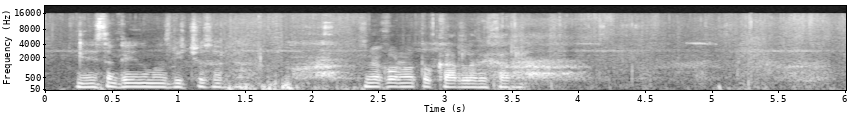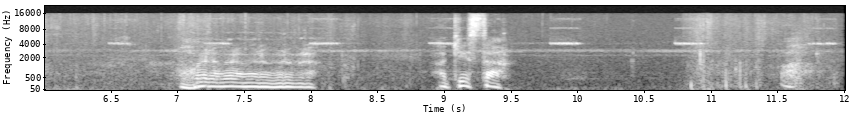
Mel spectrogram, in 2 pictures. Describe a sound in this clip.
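Men talk with excitement nearby.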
